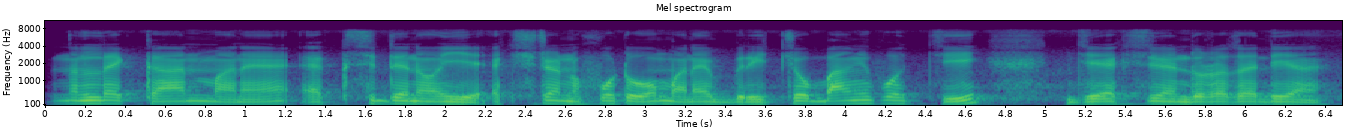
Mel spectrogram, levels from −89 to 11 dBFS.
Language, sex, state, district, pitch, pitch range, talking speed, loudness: Chakma, male, Tripura, Dhalai, 100 Hz, 95-115 Hz, 140 wpm, -17 LUFS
